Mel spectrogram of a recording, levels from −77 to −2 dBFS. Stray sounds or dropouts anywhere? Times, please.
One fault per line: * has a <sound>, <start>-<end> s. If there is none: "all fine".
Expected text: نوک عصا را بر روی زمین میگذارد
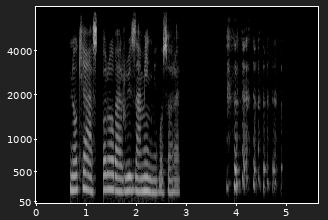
* has a dropout, 1.2-1.3 s
* has a laugh, 3.8-4.9 s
